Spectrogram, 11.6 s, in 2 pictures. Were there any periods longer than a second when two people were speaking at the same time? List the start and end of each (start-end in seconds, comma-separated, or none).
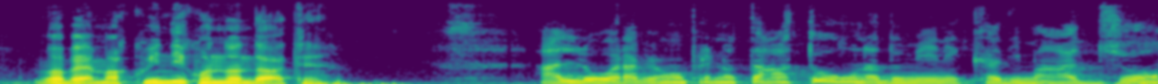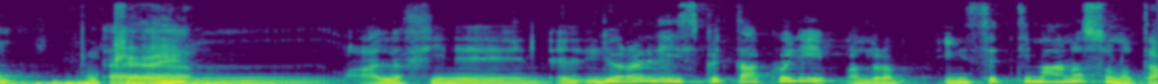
none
